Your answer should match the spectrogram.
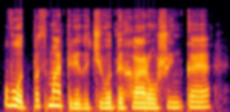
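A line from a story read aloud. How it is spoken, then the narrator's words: Steady-voiced lie. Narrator (Russian): не дрогнувшим голосом соврала Бетти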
